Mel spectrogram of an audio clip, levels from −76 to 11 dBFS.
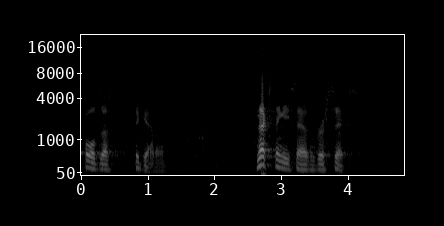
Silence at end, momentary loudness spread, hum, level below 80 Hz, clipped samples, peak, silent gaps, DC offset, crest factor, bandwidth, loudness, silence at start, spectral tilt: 0 s; 19 LU; none; -80 dBFS; under 0.1%; -22 dBFS; none; under 0.1%; 26 dB; 19 kHz; -47 LUFS; 0 s; -3.5 dB/octave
